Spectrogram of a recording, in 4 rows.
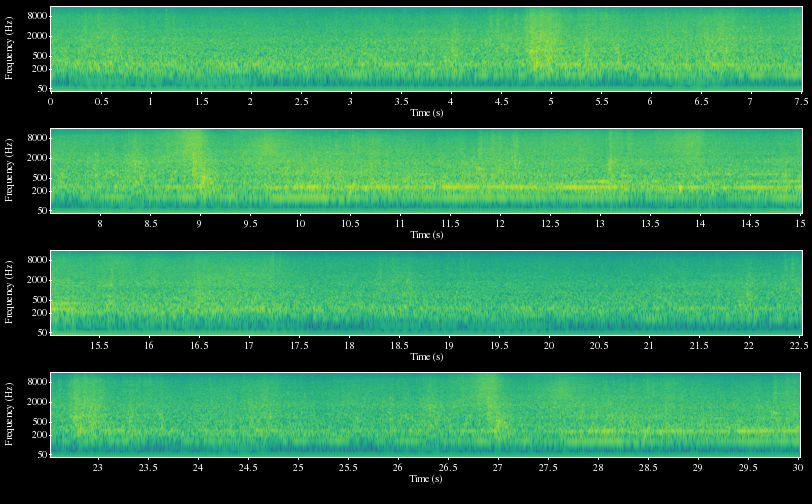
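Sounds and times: boat engines droning: 0.0 - 30.0
water rushing and splashing: 0.0 - 30.0
sharp splashes: 3.1 - 18.8.

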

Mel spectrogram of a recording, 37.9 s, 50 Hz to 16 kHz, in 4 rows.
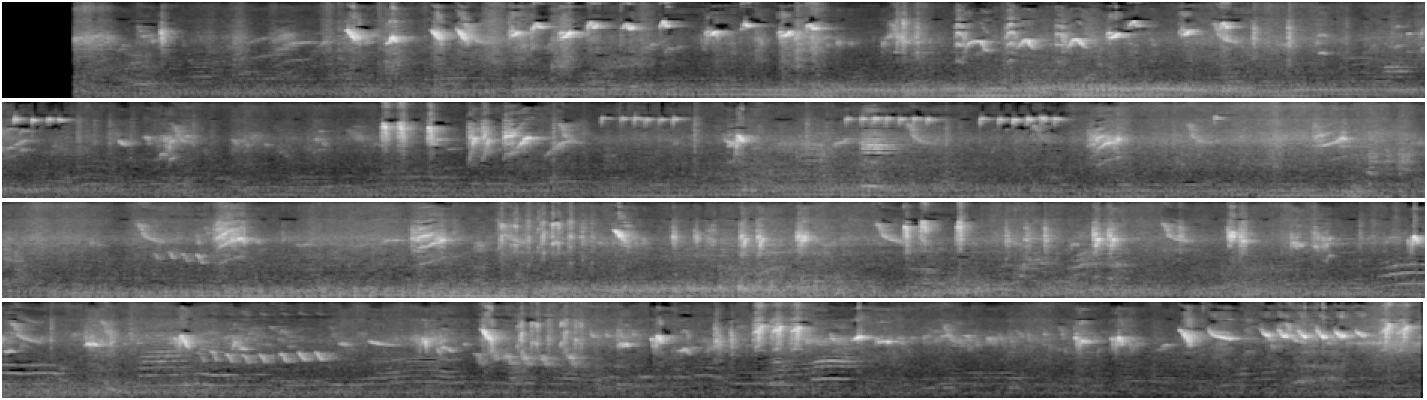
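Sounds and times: bird chirping high notes: 12.4 - 17.0.

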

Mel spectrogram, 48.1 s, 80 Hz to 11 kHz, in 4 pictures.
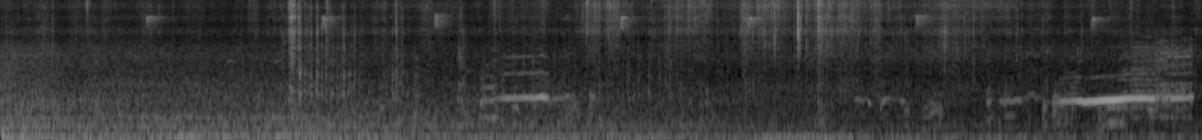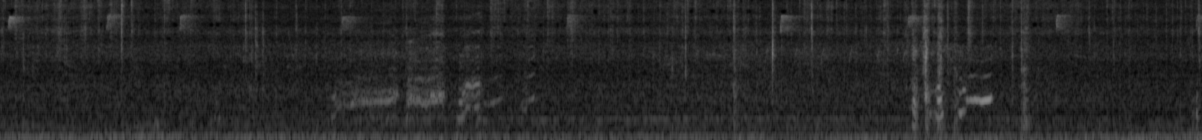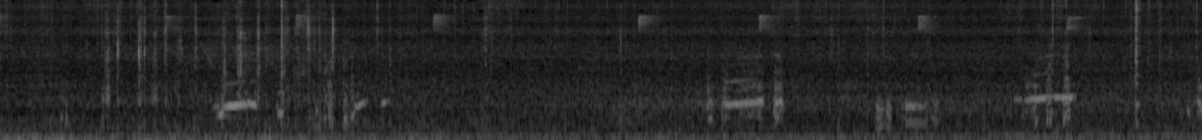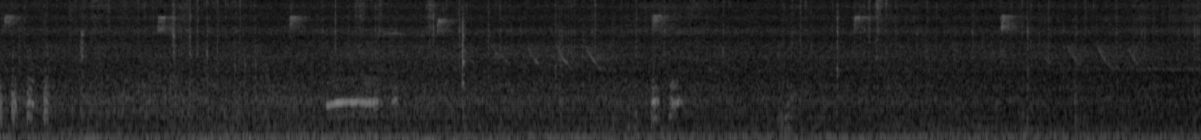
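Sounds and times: hens clucking: 2.3 - 12.7, 14.1 - 18.8, 19.7 - 28.1, 31.0 - 38.6, 39.3 - 40.8, 41.9 - 43.0.

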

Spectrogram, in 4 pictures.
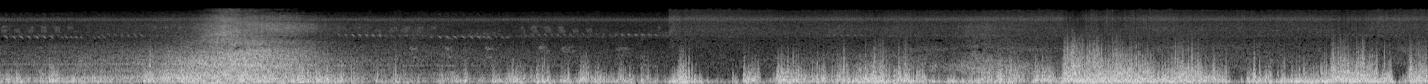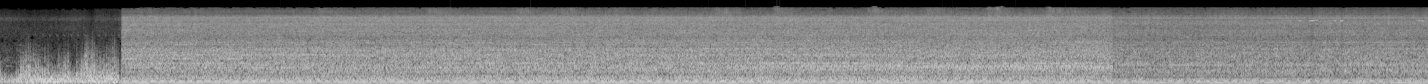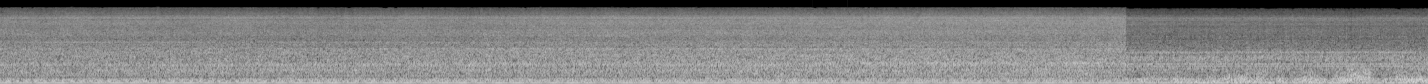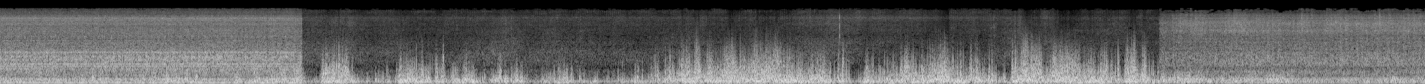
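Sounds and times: combine harvester running: 0.0 - 57.0
grain unloading through auger: 15.5 - 45.8, 54.2 - 57.0.

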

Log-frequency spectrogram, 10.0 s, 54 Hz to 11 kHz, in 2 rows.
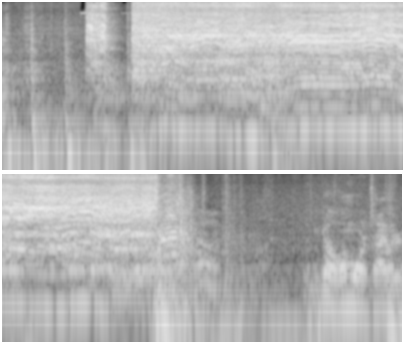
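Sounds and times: cut-off tool grinding sheet metal: 1.0 - 7.3.

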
